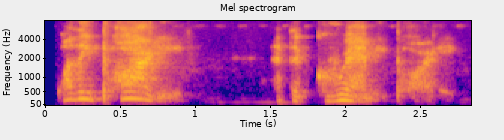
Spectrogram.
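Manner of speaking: hushed scandal whisper. Real, not acted. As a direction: drop to a conspiratorial whisper.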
